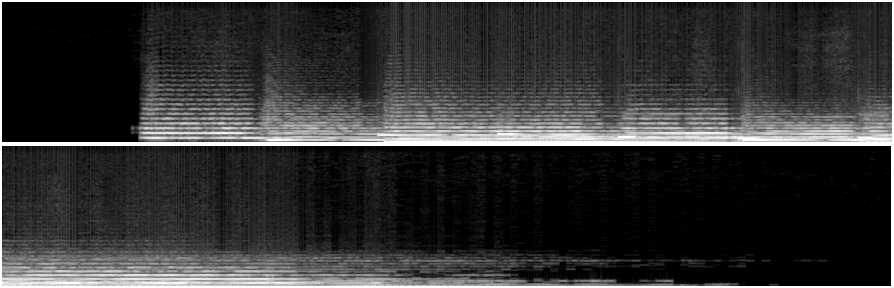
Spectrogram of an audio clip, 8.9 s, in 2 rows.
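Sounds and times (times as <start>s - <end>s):
posthorn playing andante: 0.7s - 7.3s.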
